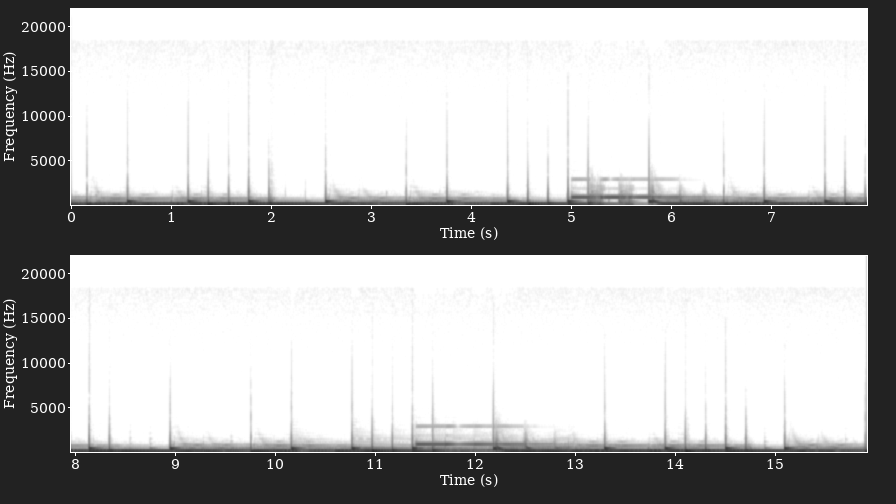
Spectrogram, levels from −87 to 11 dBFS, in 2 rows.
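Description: Compressed frames skipped at 1.99–2.04 s, 6.1 s, 12.93–12.97 s and 14.73 s: the audio jumps ahead by roughly 40, 70, 100 and 200 ms, consistent with whole 20 ms frames lost.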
